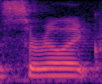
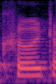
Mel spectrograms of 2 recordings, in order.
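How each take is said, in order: First: Cyrillic with a soft S, "suh-RILL-ik"; alternative pronunciation. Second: Cyrillic squeezed into "KRILL-ik"; unsure pronunciation. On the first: Trying another way to say it, Cyrillic as "suh-rillik". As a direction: say Cyrillic in three syllables, starting "suh". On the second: Guessing how you say it, Cyrillic as "krillik". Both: Shown as a demonstration. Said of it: "I think that's how you say it".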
